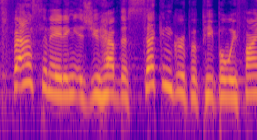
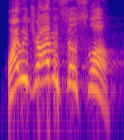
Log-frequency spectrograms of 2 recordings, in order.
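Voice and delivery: mock shout; 10 semitones higher, 8 dB louder than usual. Mocking impatient driver.

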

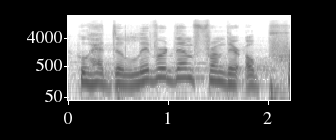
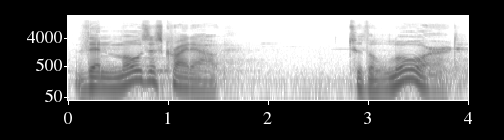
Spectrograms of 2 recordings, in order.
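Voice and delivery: slow, low, with "to the Lord" set apart; pause, then give "Lord" long, deliberate weight; low, measured reading stressing "cried out" and "Lord"; emphasized words; 9 semitones lower, slower than usual. Shown as a demonstration. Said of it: "I'm gonna emphasize certain words".

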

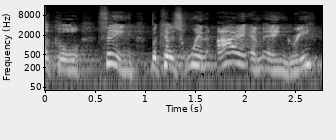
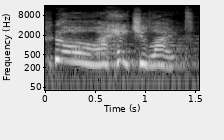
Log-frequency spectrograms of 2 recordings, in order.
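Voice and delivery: pitched up, half-hammed scolding of a warning light; mock scolding; 5 semitones higher, slower than usual. Driver mock-scolding the check engine light, pitched up and hammed. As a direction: snap at the little light in fun.

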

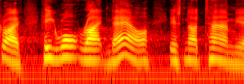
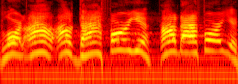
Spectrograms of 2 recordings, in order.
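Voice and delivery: a lightly voiced eager Peter, pitched up; 8 semitones higher, 4 dB louder than usual. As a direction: blurt it out as the over-eager disciple.

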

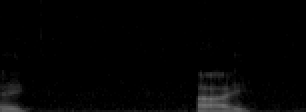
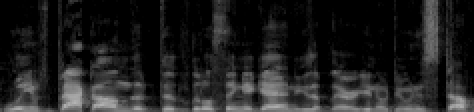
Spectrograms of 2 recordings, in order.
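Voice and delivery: louder, higher, panicked rush; freaking out; 10 semitones higher, 21 dB louder than usual. Real, not acted. Father panicking as dark falls and phone dies, loud and strained. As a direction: voice cracking with stress. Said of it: "I'm just freaking out".

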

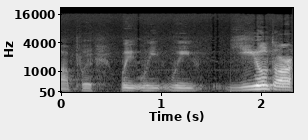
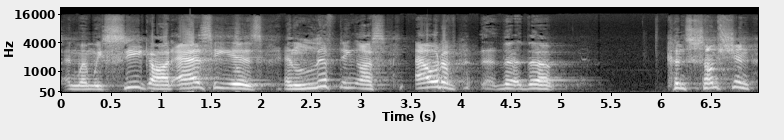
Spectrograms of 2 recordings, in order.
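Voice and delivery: fiery preaching; 8 semitones higher, 16 dB louder than usual. Acted. Preaching at full force.

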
